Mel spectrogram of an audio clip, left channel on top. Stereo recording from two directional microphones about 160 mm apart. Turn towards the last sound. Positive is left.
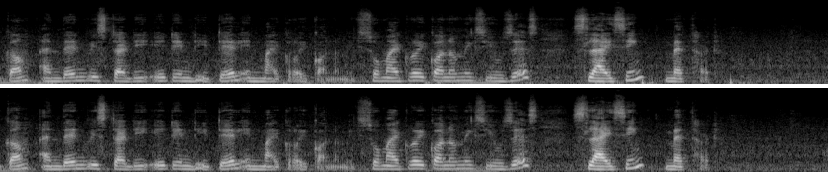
turn(degrees=-15)  # may be behind; listen again after turning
